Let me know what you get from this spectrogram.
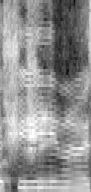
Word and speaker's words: Shein: si dice Shein, si scrive Shein,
